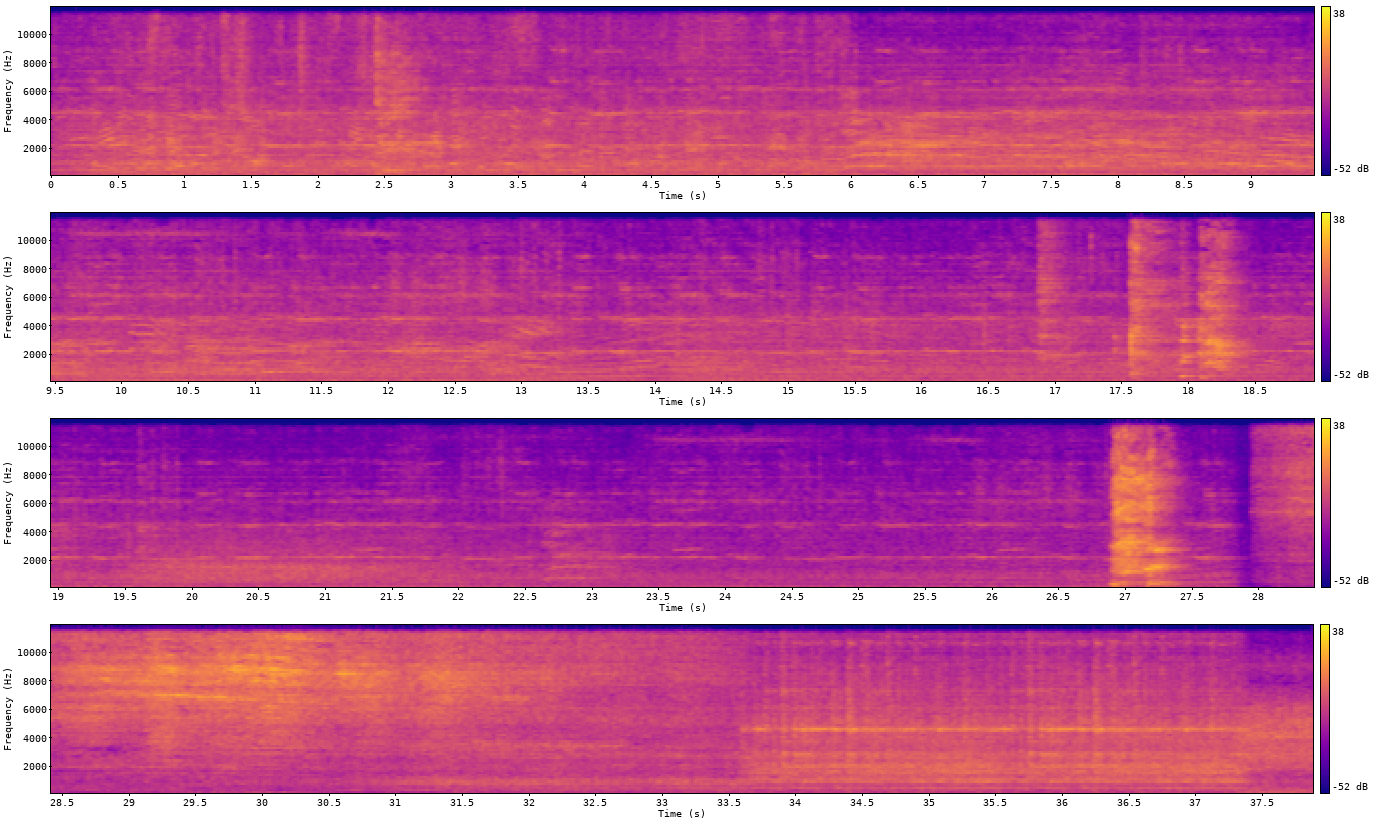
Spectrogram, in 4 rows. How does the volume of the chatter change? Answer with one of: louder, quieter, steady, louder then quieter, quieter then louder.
quieter.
